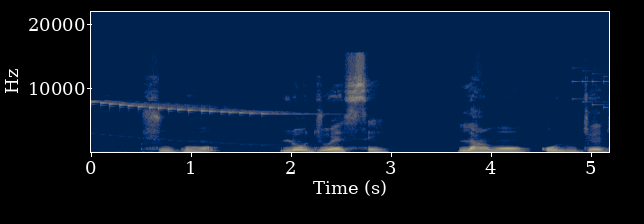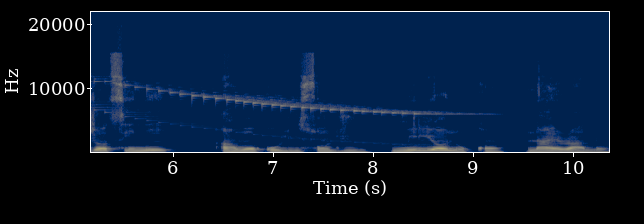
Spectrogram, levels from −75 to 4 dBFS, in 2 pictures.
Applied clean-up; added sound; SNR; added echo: classical method Wiener filter.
